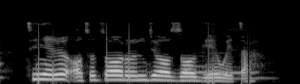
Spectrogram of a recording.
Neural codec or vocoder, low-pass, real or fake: none; 7.2 kHz; real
